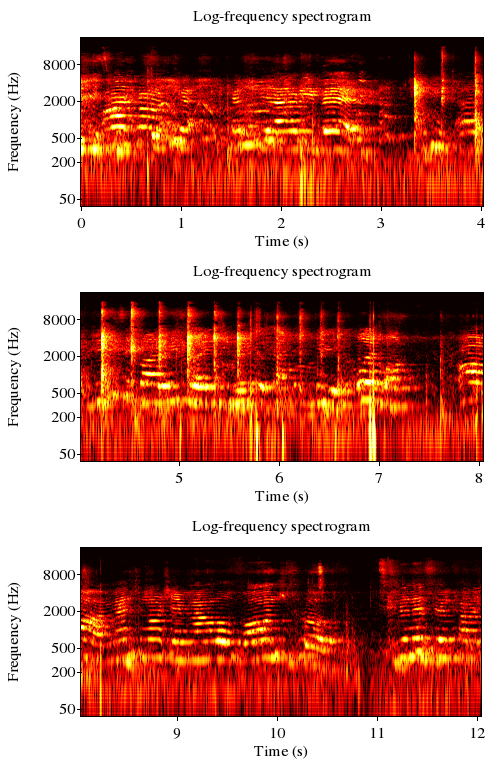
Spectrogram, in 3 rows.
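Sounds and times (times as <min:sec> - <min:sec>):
children's voices: 0:00.0 - 0:12.0
children clapping: 0:03.3 - 0:07.0.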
